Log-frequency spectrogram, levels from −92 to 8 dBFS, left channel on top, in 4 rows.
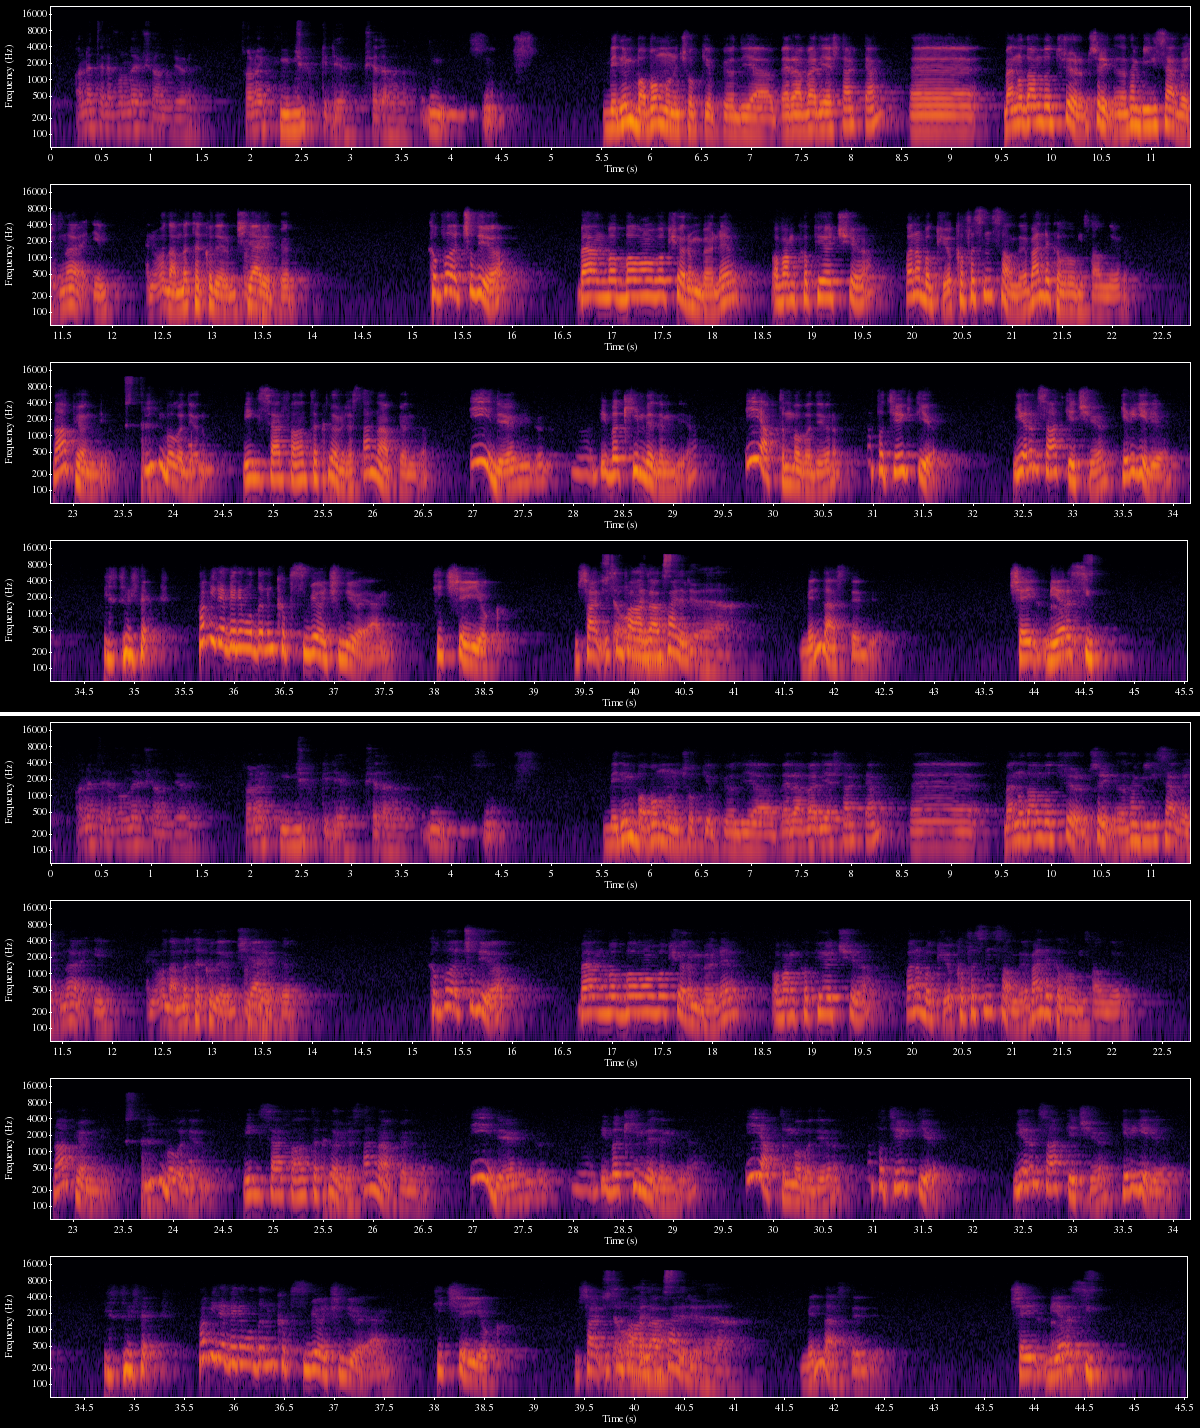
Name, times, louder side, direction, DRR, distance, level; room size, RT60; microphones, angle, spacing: voice 1, 0.2-1.4 1.9-2.3 2.7-3.6 13.3-13.6 23.7-23.8 39.8-41.0 44.0-44.5, left 1 dB, 55° left, 3 dB, 0.9 m, -39 dB
voice 2, 3.7-4.8 5.5-8.3 8.6-9.3 9.5-12.0 12.3-13.8 15.2-16.0 16.7-18.3 18.6-19.6 19.9-22.2 22.8-23.4 23.7-24.4 24.7-26.6 27.0-29.3 29.7-30.7 31.0-31.7 32.4-34.0 34.7-35.2 35.7-37.6 38.0-38.6 39.4-40.6 41.7-42.5 43.8-44.6, left 5 dB, 85° left, 13 dB, 0.4 m, -29 dB
7.7 x 5.6 x 2.5 m, 0.81 s
head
